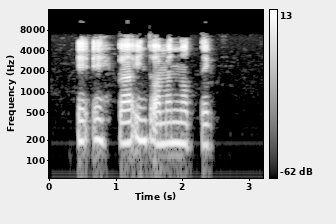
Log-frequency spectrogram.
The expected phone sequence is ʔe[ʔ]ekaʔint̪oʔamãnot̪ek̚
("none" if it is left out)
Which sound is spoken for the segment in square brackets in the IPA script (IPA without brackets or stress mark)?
ʔ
